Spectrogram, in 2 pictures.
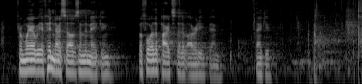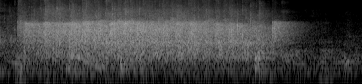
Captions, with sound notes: from where we have hidden ourselves in the making before the parts that have already been. Thank you. [APPLAUSE]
